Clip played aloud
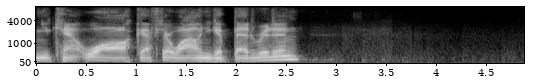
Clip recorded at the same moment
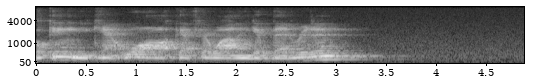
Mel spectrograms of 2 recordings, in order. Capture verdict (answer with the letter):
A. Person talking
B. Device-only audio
B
